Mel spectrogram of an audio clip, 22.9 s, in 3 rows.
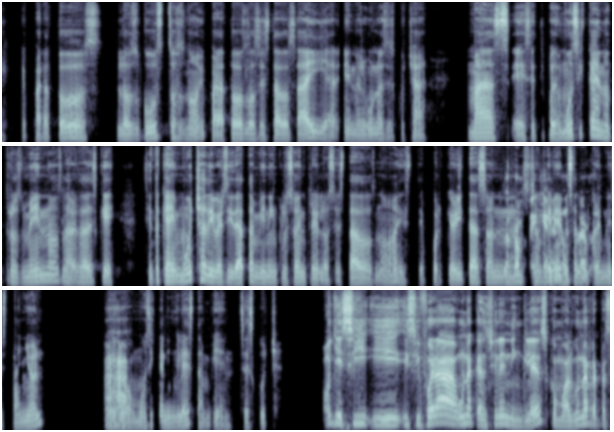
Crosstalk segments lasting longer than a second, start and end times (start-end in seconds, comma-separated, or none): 13.8-15.0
